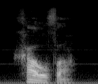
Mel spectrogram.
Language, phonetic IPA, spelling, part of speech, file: Polish, [ˈxawva], chałwa, noun, Pl-chałwa.ogg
